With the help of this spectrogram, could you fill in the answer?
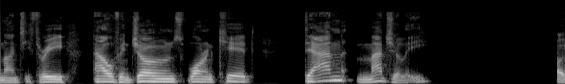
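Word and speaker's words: Dan Majerle: far born in 93 Alvin Jones Warren kid Dan Melly oh Dan Marley is that how you say it yeah from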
